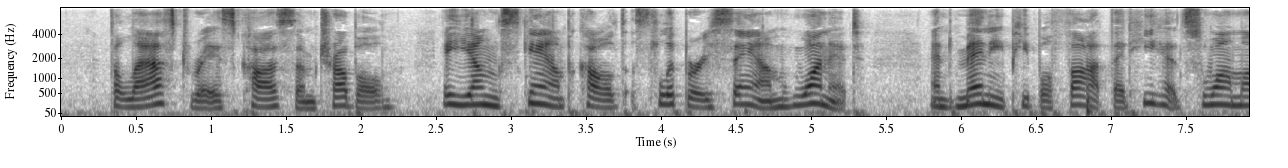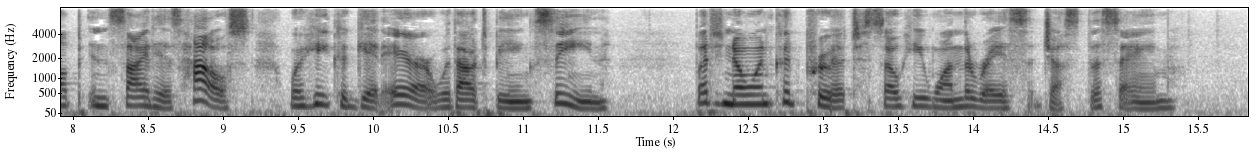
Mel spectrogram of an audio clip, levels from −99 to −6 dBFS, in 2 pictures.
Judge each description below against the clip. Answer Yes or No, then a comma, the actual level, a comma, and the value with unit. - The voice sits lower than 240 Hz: Yes, medium, 185 Hz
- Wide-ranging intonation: Yes, wide, 5.9 semitones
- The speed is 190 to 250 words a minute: No, average, 180 wpm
